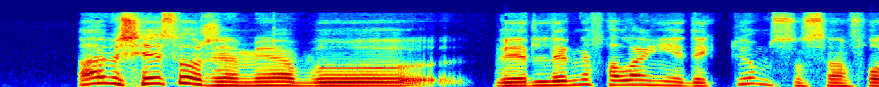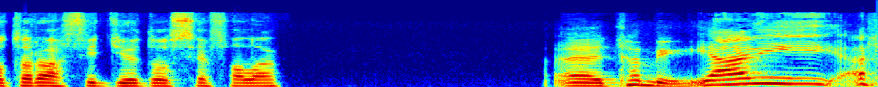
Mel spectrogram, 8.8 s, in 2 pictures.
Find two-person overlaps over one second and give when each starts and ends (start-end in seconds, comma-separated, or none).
none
